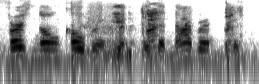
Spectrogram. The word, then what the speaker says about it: Naja: So it's spelled not. It's called Naga, but it's spelled Naja.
